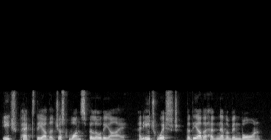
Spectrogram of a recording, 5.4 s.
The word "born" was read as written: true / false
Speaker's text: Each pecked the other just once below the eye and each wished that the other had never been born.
true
